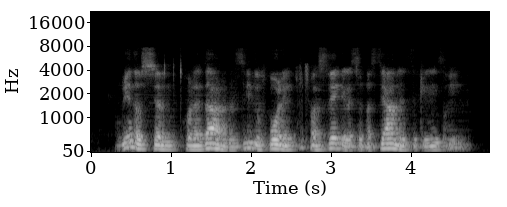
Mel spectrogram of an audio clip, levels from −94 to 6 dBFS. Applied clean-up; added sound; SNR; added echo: neural mask model DeepFilterNet 3.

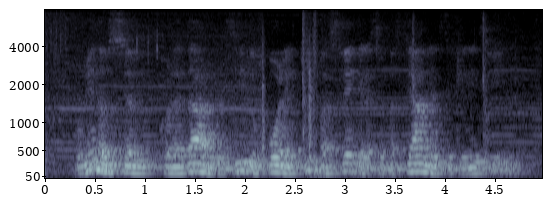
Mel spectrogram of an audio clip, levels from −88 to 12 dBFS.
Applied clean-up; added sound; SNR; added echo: none; Car; 19 dB; reverberation time 0.9 s.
